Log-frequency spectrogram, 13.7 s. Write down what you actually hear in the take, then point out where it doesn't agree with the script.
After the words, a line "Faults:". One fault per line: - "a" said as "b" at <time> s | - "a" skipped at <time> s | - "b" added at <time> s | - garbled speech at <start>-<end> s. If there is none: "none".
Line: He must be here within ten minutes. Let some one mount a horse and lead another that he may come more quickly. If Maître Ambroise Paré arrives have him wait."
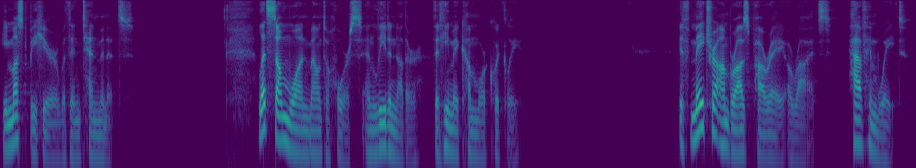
He must be here within ten minutes. Let some one mount a horse and lead another that he may come more quickly. If Maître Ambroise Paré arrives have him wait."
Faults:
none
